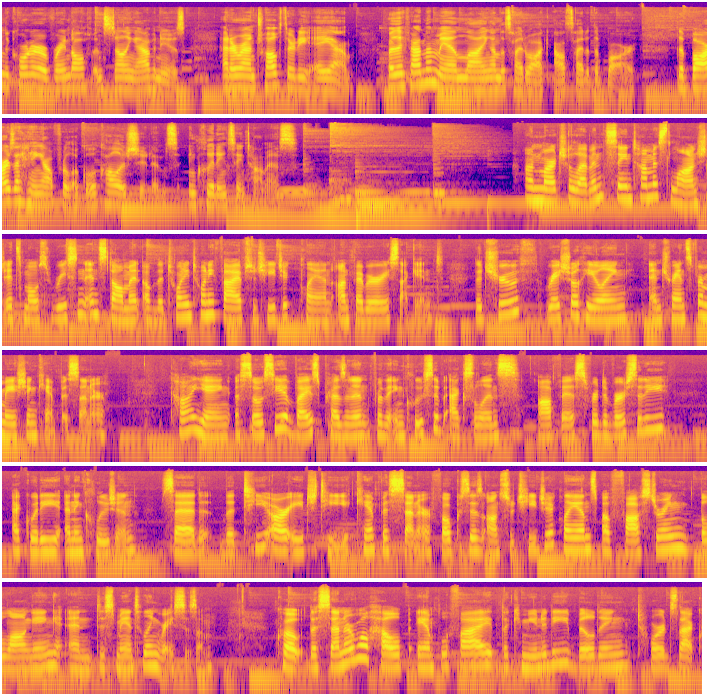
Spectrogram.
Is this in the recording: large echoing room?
no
